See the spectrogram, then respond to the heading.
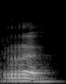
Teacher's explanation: this is the one retroflex sound that Portuguese has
